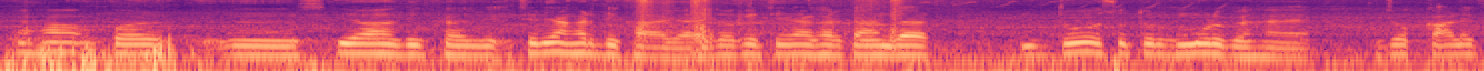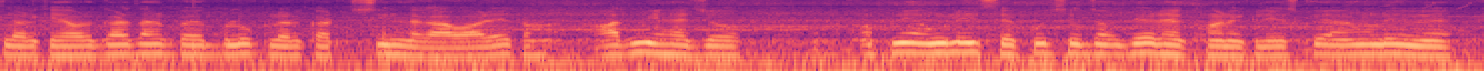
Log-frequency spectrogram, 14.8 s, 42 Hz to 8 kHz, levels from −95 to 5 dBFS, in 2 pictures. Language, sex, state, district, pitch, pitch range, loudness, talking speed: Maithili, male, Bihar, Samastipur, 140 Hz, 130-150 Hz, -16 LUFS, 180 wpm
